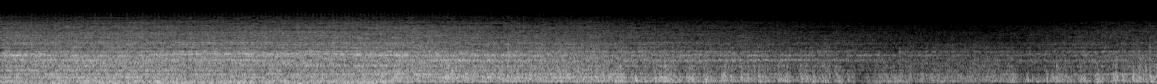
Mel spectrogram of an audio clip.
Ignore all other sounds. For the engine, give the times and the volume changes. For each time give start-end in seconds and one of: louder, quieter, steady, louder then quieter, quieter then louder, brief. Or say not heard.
0.0-11.5 quieter.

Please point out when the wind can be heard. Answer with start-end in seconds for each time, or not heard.
0.0-11.5.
